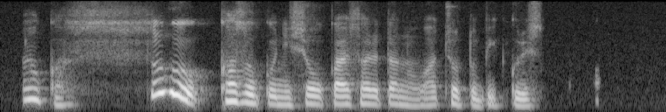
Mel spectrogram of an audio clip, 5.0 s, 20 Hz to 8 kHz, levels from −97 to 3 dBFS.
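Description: Speech recording with no technical faults to report.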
